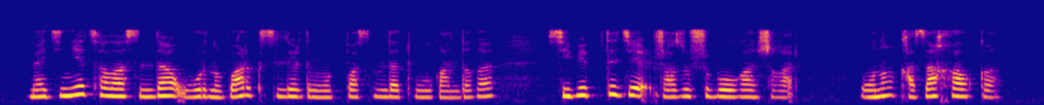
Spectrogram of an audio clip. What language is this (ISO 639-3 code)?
kaz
